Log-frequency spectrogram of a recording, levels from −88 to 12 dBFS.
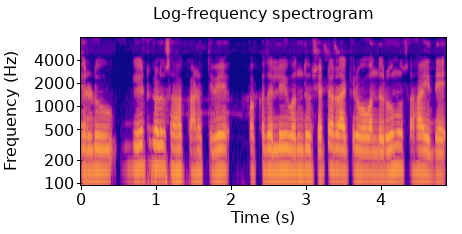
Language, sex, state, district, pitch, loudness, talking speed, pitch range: Kannada, male, Karnataka, Raichur, 140 Hz, -17 LUFS, 160 wpm, 135-145 Hz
